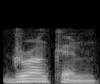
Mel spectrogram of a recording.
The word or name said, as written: drunken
